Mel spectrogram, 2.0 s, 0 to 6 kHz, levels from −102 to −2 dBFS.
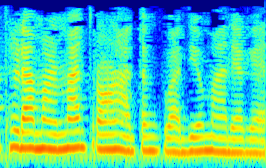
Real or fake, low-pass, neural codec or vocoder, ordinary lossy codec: real; 5.4 kHz; none; MP3, 24 kbps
